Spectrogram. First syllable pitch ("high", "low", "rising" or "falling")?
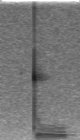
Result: low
